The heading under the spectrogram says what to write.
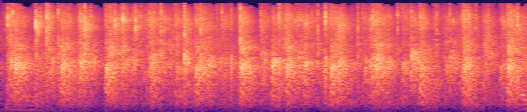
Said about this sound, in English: I just want to close, not to talk over the clapping, but I just want to close with the words, ironically, of a man, and that's how we'll close this podcast.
